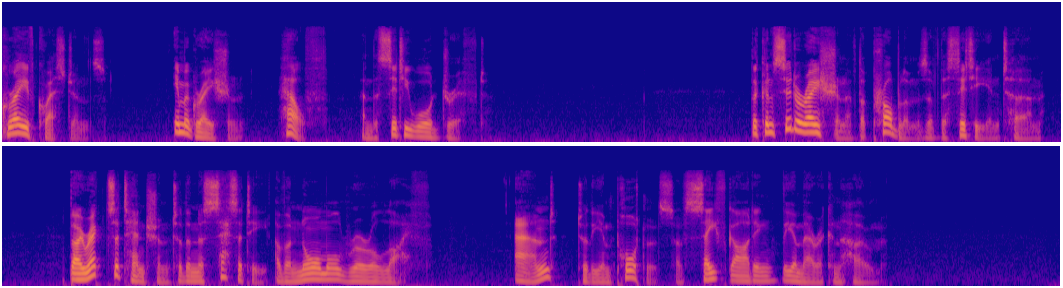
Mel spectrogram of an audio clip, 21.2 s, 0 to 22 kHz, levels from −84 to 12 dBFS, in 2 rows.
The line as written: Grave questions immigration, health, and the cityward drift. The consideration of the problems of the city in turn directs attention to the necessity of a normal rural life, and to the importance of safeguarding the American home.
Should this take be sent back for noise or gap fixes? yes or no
no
